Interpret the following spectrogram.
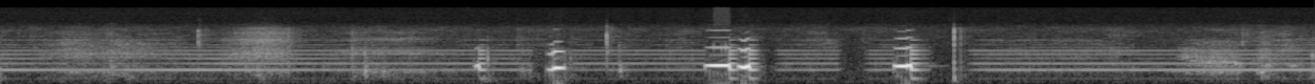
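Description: Metal detector's steady faint threshold hum with about four short, loud signal beeps in the second half as the search coil passes over the dug hole.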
